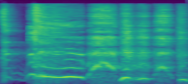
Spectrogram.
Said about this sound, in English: What is it? You're panting and shuddering.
